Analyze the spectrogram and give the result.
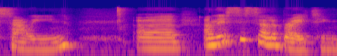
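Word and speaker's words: Samhain: spelled s m ha a i n but pronounced sinen um and this is celebrating the new year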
